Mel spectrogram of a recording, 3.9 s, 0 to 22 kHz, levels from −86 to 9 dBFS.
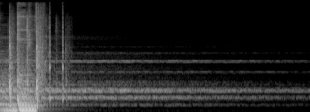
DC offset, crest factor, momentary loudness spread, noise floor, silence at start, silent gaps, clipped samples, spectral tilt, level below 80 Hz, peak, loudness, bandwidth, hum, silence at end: under 0.1%; 20 dB; 27 LU; -51 dBFS; 0 s; none; under 0.1%; -5 dB/octave; -26 dBFS; 0 dBFS; -16 LUFS; over 20 kHz; none; 2.25 s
